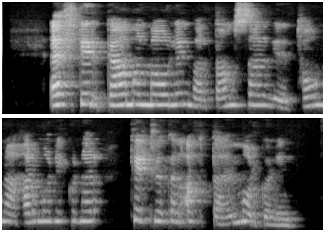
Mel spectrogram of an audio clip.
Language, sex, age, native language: Icelandic, female, 60-69, Icelandic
